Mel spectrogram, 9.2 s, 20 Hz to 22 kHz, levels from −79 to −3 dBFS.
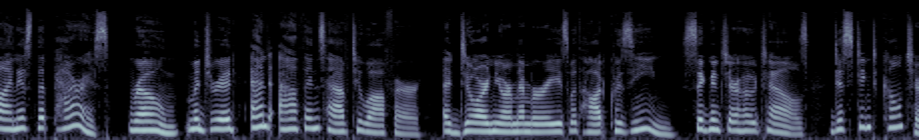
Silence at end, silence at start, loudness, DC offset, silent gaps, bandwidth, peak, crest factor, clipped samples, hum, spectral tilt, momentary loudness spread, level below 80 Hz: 0 s; 0 s; -29 LUFS; under 0.1%; none; 17.5 kHz; -12 dBFS; 18 dB; under 0.1%; none; -4.5 dB/octave; 7 LU; -62 dBFS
